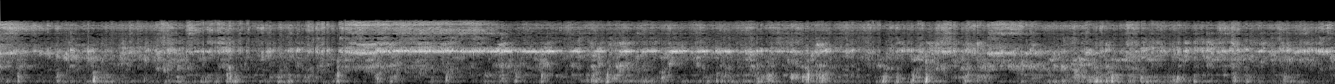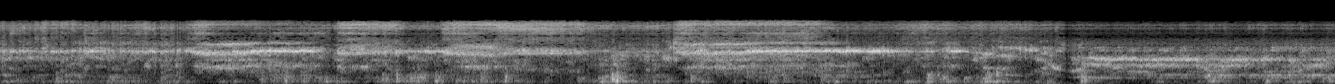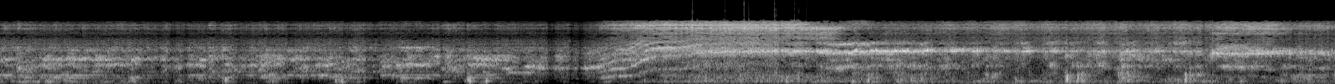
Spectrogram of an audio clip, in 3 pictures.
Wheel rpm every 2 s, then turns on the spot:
230, 230, 230, 230, 230, 230, 230, 230, 220, 230, 220, 200, 80, 70, 70, 70, 130, 230, 230, 230.
none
